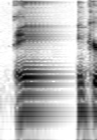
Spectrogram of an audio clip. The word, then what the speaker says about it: Anker: Anchor is spelled Anker, kind of like Acorn, but different.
